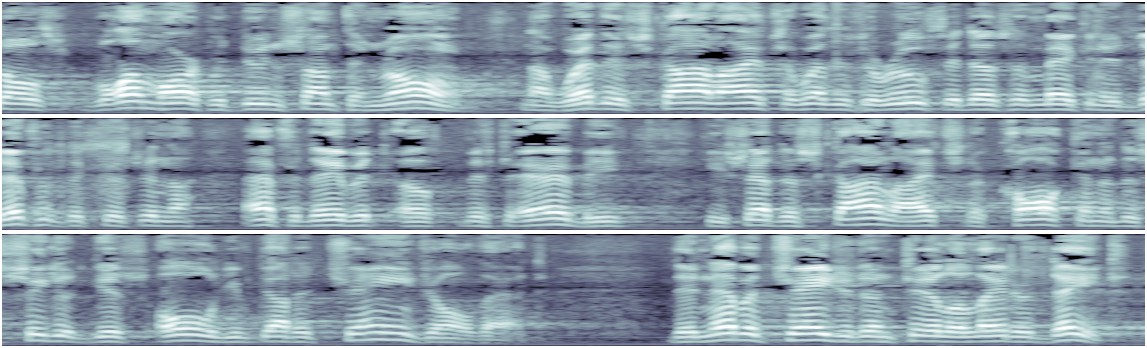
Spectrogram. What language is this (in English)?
English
